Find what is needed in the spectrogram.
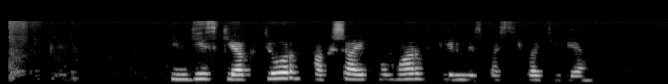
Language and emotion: Russian, neutral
